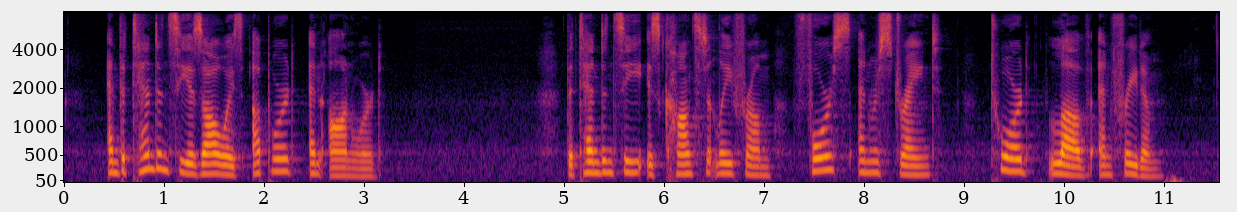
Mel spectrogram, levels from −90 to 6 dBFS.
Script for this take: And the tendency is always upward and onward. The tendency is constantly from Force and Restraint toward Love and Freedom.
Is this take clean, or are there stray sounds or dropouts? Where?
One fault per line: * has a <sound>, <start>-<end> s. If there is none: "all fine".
all fine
